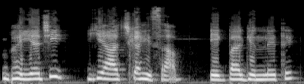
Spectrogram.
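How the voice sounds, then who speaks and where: A woman's voice: on the high side, fairly even intonation, a little slow, a little mellow, lightly acted. A woman voicing a poor, humble young village mother in a cartoon story, polite and pleading. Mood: polite, earnest.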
